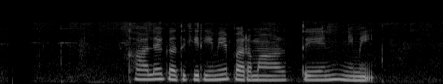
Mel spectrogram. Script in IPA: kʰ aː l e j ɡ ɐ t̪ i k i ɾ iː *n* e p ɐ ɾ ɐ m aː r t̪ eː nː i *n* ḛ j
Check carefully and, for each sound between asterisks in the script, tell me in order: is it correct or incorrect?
incorrect, incorrect

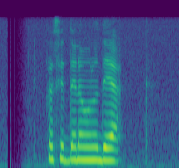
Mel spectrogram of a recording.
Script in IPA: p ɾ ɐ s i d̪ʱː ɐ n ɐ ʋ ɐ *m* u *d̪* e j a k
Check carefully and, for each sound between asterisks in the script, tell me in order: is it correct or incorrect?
incorrect, correct

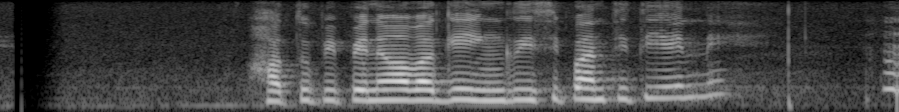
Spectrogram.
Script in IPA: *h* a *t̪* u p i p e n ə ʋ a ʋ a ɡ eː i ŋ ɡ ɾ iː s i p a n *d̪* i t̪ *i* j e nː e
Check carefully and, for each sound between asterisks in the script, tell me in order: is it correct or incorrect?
correct, correct, incorrect, correct

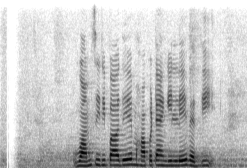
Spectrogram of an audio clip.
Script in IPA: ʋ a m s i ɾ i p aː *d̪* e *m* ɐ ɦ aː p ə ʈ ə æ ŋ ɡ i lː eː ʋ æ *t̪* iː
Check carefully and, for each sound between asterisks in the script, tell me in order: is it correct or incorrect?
correct, correct, incorrect

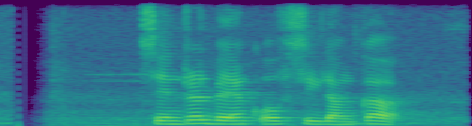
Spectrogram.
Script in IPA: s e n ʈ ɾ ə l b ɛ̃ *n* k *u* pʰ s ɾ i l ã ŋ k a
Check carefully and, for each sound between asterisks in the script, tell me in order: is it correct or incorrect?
incorrect, incorrect

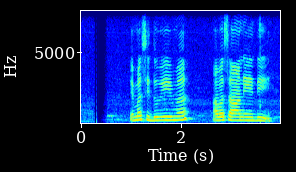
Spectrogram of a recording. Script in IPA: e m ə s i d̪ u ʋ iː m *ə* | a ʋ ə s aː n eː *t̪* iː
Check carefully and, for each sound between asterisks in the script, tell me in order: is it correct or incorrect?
correct, incorrect

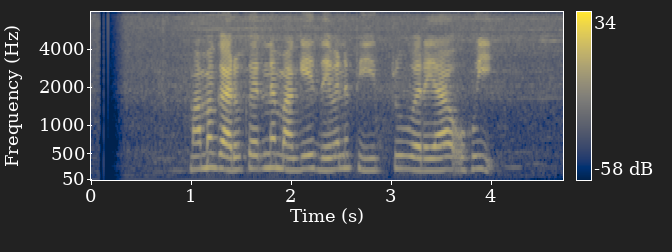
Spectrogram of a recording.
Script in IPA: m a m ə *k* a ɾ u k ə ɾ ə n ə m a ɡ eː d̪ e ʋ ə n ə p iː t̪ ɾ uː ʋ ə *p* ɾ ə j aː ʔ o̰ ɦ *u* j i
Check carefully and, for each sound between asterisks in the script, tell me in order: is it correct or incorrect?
incorrect, incorrect, correct

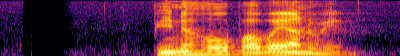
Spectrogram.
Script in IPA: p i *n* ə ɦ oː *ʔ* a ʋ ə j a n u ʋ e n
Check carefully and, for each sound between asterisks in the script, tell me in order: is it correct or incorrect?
correct, incorrect

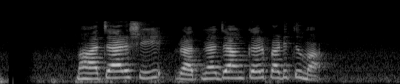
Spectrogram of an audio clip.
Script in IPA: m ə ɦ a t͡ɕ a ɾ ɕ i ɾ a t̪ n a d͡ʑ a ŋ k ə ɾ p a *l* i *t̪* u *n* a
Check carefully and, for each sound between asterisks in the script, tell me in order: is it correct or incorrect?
incorrect, correct, incorrect

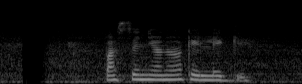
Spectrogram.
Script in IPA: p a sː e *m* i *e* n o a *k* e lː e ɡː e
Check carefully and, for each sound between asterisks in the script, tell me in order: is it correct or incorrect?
incorrect, incorrect, correct

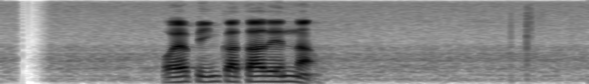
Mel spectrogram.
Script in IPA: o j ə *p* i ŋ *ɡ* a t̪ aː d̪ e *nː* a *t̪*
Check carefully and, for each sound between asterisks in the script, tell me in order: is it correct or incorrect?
correct, incorrect, correct, incorrect

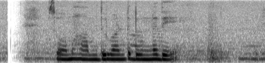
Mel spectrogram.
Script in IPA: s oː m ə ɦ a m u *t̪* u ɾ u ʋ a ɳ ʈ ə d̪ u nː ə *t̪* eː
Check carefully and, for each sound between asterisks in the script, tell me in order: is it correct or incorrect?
incorrect, incorrect

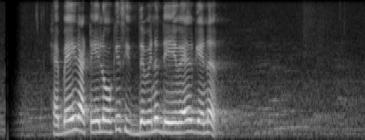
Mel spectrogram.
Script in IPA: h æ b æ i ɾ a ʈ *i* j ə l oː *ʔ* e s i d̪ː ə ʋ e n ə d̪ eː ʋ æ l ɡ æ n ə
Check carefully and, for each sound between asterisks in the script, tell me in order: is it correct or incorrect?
incorrect, incorrect

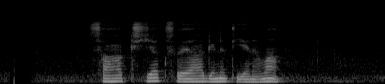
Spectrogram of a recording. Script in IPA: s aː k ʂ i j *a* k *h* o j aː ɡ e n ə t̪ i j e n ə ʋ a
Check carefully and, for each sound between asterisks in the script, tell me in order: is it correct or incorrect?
correct, incorrect

